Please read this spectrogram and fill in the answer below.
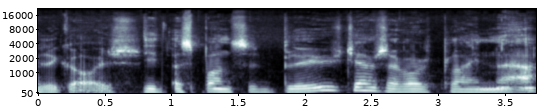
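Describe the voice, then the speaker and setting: With a Birmingham accent, a man talks at a moderate pace in a medium pitch with a dark, mellow tone. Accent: Birmingham (Brummie) English. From Birmingham, England. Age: 60s. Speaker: musician. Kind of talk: casual chat. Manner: informal, rambling with fillers.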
